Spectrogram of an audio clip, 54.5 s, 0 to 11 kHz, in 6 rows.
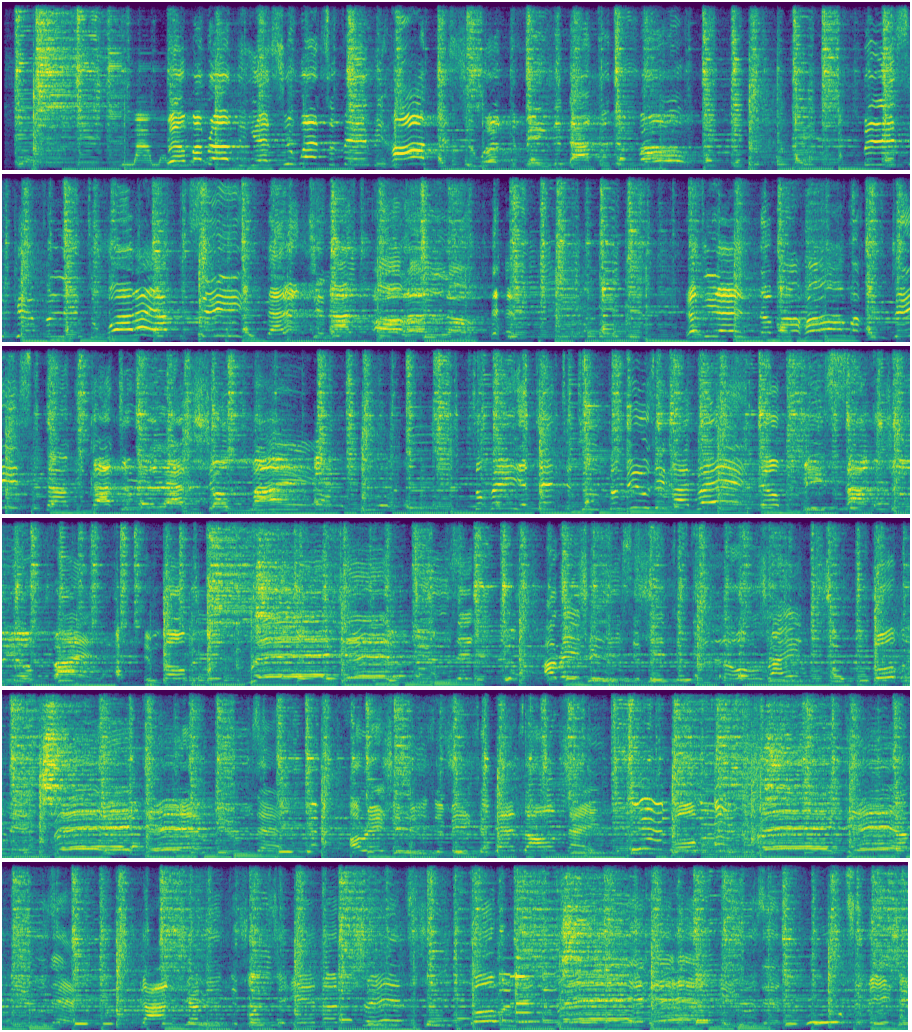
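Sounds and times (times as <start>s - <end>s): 
bubbling reggae music: 0.0s - 54.4s.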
